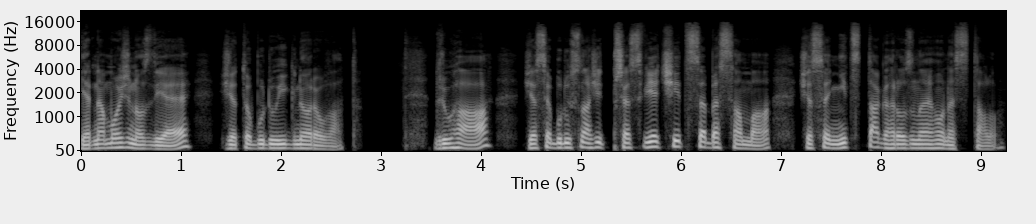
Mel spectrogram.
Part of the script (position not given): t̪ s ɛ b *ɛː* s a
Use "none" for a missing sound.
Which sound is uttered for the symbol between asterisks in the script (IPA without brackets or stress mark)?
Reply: ɛ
